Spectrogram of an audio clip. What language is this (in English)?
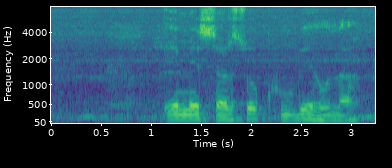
Bhojpuri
